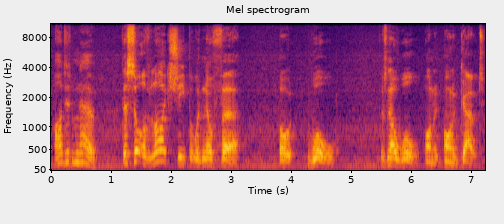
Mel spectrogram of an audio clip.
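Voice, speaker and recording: A man's voice: medium pitch, expressive, a little slow, darkish tone, a little hiss or hum. A man, a studio producer, chatting casually with dry, rambling jokes. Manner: dry, joking, rambling asides. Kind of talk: casual interview chat.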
